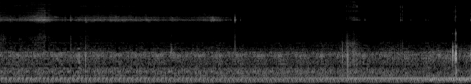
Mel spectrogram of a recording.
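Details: Ear wax microsuction: steady high hiss with a low hum and brief scraping crackles as wax is suctioned.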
